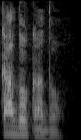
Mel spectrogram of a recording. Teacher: অর্থাৎ ওখানে বলা আছে কান্তটা ধাতু, ধাতু যদি পরপর 2বার আসে তখন সেটা দ্বিরুক্ত আকারে আসে, তখন তার সাথে একটা অযুক্ত হয়, এবং অটাকে তুমি পড়ার সময় অ পড়া যাবে না, পড়তে হবে ও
